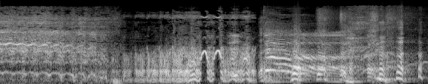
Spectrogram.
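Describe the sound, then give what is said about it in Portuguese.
A donkey brays loudly, a continuous run of harsh, wavering calls rising and falling for a few seconds, with no voices. “Agora bota um barulho de um jumento relinchando aí.”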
